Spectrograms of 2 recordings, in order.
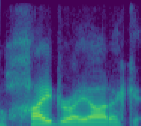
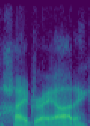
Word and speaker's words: hydriodic: So hydriodic acid is how you would say that. It's spelt that way, but it's a hydriodic acid.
